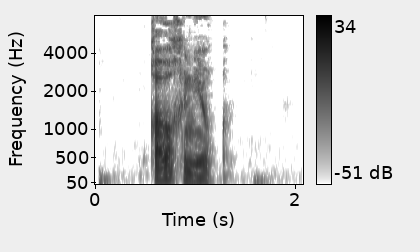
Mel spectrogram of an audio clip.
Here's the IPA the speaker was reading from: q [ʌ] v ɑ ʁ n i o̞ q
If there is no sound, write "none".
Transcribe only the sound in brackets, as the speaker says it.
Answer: ɑ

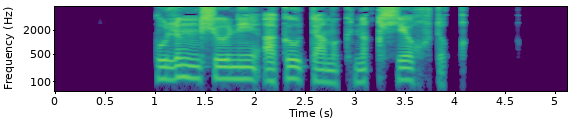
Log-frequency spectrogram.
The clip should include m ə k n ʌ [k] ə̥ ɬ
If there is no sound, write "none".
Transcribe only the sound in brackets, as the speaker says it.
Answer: q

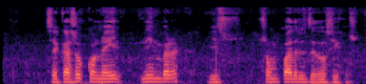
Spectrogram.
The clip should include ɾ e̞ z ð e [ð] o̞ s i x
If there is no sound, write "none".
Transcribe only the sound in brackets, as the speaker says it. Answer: ð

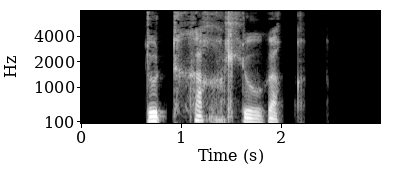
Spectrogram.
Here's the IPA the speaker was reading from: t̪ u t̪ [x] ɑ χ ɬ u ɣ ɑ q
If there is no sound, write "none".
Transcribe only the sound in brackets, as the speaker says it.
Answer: x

